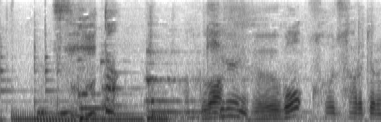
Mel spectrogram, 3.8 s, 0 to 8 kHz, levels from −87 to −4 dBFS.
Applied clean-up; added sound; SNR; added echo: none; none; none; none.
